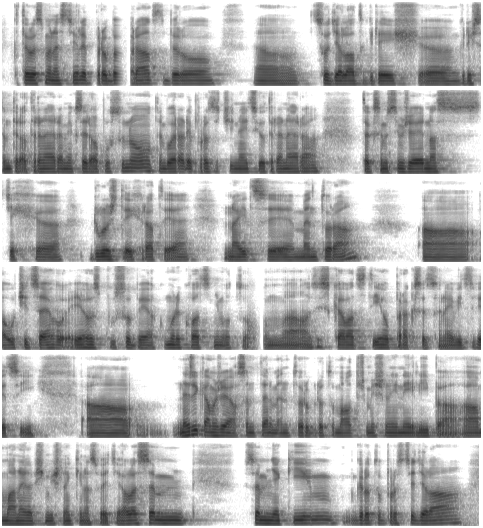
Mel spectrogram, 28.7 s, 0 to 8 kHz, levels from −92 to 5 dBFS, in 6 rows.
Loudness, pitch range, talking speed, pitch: -20 LUFS, 100-110 Hz, 175 wpm, 105 Hz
